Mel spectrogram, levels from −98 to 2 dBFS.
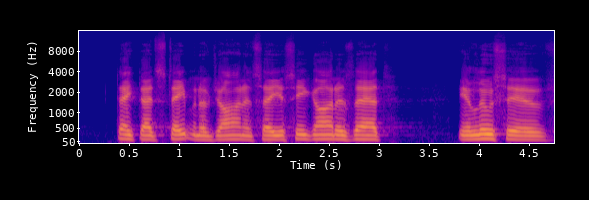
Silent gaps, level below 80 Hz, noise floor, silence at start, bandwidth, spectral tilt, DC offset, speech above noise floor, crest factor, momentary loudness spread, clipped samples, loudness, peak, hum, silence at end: none; -72 dBFS; -81 dBFS; 0.4 s; 11 kHz; -8 dB/octave; under 0.1%; 51 dB; 14 dB; 6 LU; under 0.1%; -31 LUFS; -16 dBFS; none; 0.1 s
